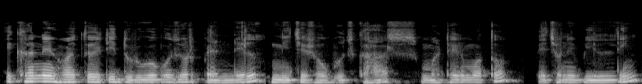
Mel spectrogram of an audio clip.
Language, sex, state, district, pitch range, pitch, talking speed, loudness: Bengali, male, West Bengal, Dakshin Dinajpur, 100-130 Hz, 105 Hz, 120 wpm, -20 LUFS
